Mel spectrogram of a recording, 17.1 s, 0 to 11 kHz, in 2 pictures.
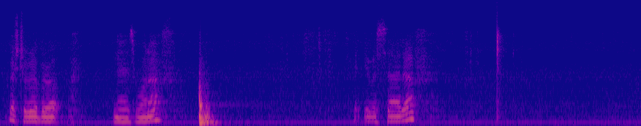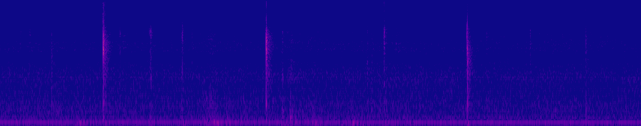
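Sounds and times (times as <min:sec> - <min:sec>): faint low hum: 0:00.0 - 0:17.0.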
